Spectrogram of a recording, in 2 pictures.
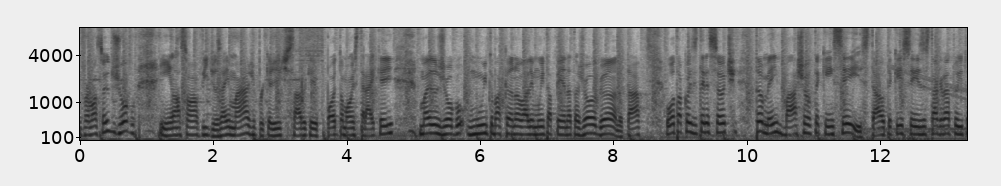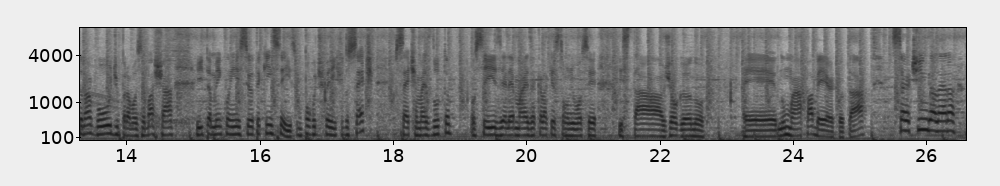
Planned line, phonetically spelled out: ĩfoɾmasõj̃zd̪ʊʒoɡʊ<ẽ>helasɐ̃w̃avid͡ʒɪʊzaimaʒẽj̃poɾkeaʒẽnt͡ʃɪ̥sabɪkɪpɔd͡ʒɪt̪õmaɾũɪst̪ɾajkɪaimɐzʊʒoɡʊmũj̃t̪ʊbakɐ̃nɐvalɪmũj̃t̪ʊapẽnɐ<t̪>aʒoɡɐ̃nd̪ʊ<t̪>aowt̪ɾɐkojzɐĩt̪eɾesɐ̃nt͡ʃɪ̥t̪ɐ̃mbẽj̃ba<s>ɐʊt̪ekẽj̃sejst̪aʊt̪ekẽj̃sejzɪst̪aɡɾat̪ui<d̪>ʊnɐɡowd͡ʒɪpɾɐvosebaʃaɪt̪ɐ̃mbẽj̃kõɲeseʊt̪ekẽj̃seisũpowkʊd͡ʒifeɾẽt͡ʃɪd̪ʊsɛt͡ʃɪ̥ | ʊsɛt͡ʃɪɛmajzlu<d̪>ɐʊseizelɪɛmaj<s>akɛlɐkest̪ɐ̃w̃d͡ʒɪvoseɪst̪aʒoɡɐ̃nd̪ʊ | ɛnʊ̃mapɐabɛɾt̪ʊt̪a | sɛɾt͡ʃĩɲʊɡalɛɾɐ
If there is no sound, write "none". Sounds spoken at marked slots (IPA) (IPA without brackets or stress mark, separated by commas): ẽ, t̪, t̪, ʃ, t̪, t̪, z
